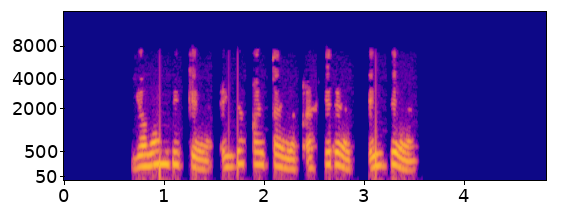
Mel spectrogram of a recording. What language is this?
Bashkir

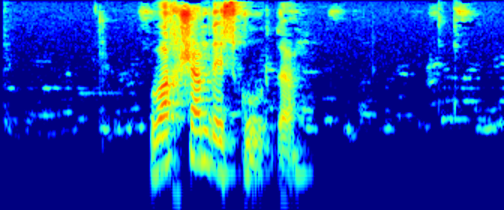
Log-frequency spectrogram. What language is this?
Svan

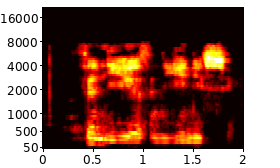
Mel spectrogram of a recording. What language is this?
Kabyle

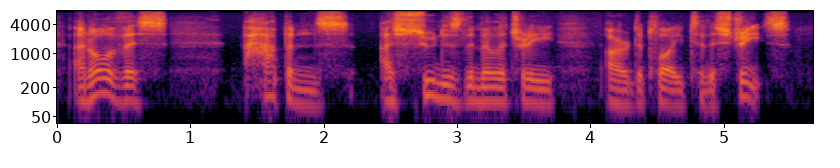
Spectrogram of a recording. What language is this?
English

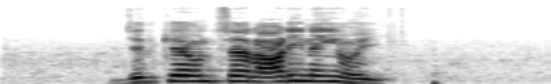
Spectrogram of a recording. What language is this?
Sansi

